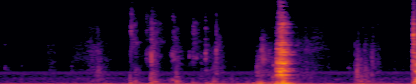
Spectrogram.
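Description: A chair creaks and shifts as a man gets up.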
